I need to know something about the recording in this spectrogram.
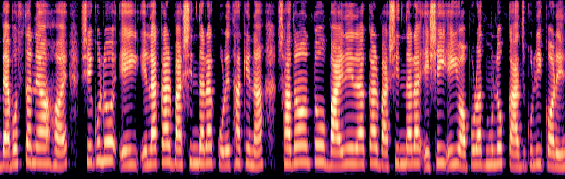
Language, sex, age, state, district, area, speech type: Bengali, female, 45-60, West Bengal, South 24 Parganas, rural, spontaneous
